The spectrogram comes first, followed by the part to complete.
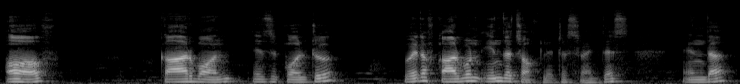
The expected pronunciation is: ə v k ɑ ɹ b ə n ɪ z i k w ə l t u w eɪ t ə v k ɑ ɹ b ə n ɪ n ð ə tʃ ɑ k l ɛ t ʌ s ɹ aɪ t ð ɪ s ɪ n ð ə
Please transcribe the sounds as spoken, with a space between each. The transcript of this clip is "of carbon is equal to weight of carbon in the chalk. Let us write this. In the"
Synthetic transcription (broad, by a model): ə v k ɑ ɹ b ə n ɪ z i k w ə l t u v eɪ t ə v k ɑ ɹ b ə n ɪ n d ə tʃ ɑ k l ɛ t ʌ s l aɪ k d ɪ s ɪ n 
